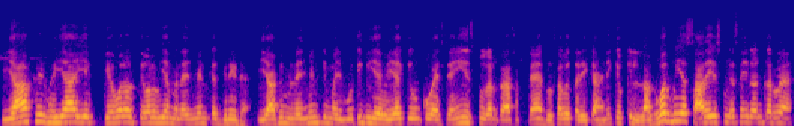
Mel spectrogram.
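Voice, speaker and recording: A man's voice: fairly high pitch, brisk, hardly any pauses, dark tone, highs cut off. A man interviewing a former fellow teacher, deferential and casual, often addressing him as an elder brother. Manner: deferential, keeps calling the guest elder brother.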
